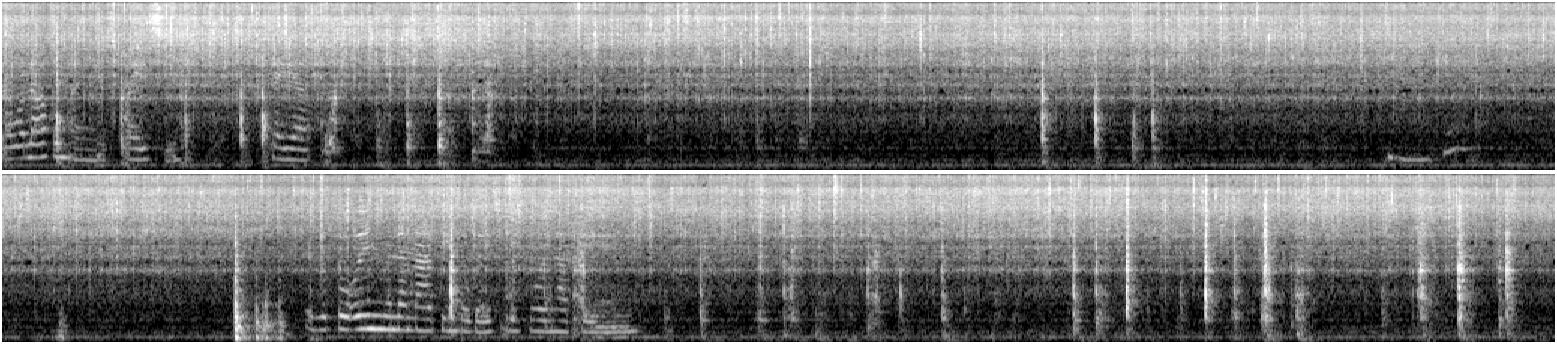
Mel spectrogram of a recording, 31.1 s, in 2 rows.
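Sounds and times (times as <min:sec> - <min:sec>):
shrimp and vegetables sizzling in pan: 0:00.0 - 0:31.0
knock: 0:17.8 - 0:18.4.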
